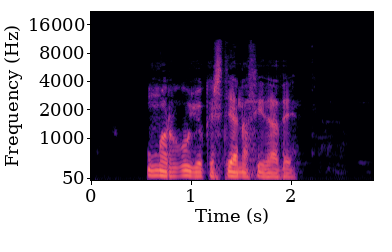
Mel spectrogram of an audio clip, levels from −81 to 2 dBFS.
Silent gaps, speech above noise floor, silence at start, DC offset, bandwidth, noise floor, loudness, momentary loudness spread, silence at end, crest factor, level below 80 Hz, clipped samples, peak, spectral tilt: none; 48 dB; 0.55 s; under 0.1%; 11.5 kHz; -73 dBFS; -26 LUFS; 7 LU; 0.8 s; 22 dB; -44 dBFS; under 0.1%; -6 dBFS; -6.5 dB/octave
